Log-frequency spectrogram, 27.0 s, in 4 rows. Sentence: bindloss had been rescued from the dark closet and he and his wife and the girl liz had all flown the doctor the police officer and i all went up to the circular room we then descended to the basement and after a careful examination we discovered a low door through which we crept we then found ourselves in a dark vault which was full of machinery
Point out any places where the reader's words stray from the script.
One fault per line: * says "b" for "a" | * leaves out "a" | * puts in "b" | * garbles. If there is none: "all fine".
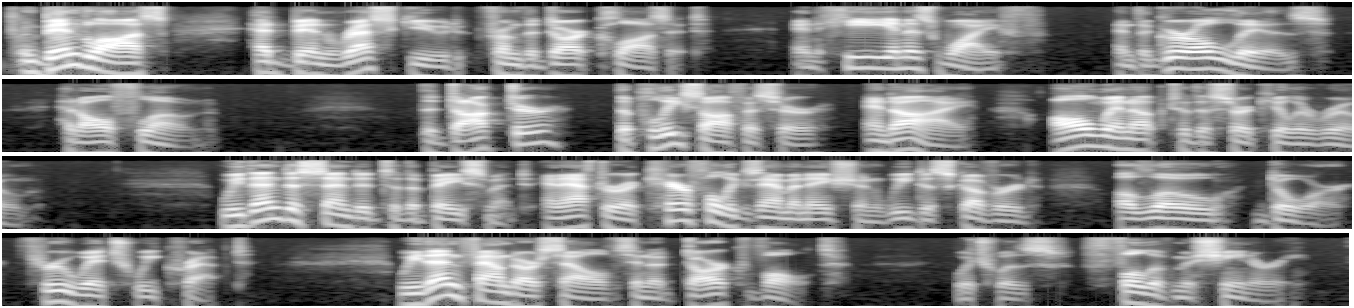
all fine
